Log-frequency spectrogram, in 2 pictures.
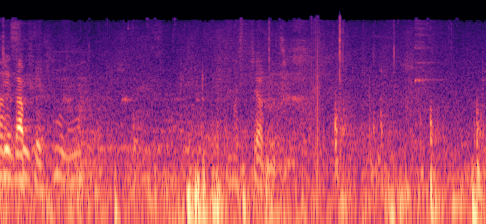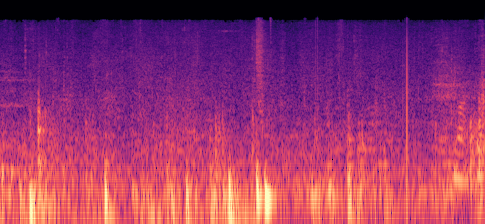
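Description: A crowd murmurs and shuffles nearby.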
